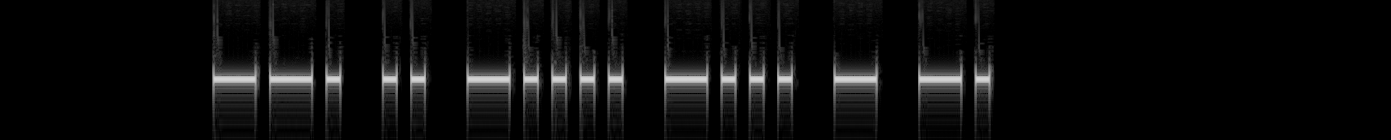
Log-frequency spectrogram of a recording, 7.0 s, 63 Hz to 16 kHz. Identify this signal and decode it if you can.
Morse code, heard as a keyed tone, about 17 wpm, 700 Hz. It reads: GI6BTN
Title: DXCC-100 Call Signs - 6 Characters - Repeated 3x - 17wpm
